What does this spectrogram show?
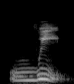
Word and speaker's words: wheat: Next we have a picture of wheat. So again, if you take a look at that word, you'll see the WH, but we don't pronounce it eat. We just say wheat.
